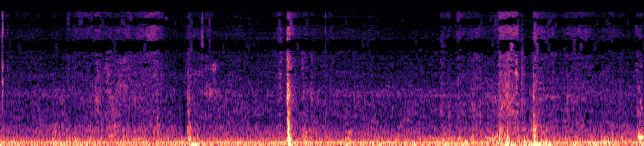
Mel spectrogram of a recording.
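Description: Steady low rumble of a car heard from inside the cabin, with a few light clicks and one sharper click about three seconds in.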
